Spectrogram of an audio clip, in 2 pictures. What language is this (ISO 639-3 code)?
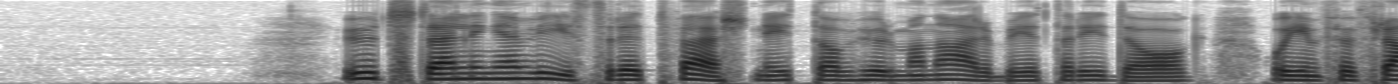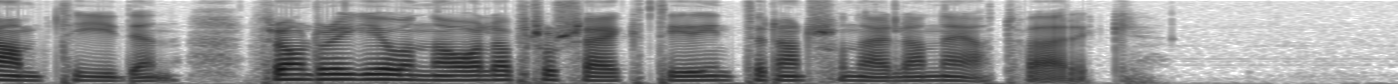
swe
